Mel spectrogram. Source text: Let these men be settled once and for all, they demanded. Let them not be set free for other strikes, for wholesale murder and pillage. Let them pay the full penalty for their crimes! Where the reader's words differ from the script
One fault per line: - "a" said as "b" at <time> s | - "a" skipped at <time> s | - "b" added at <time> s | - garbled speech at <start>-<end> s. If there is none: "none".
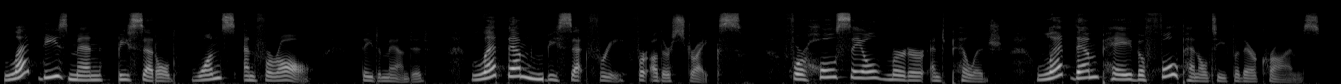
- "not" skipped at 5.5 s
